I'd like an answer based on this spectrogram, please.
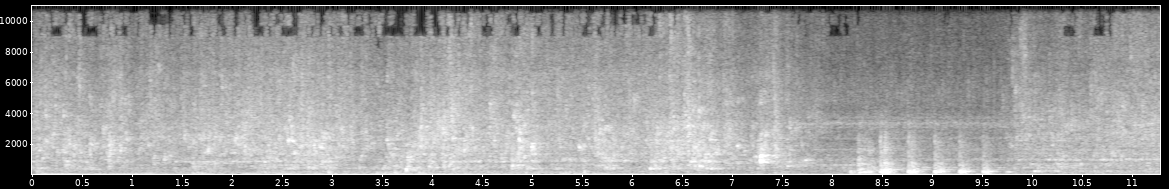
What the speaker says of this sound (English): Put the water in here.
